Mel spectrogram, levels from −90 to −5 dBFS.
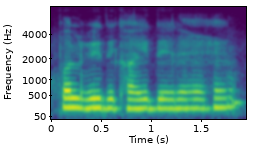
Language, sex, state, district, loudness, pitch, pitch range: Hindi, female, Jharkhand, Deoghar, -16 LUFS, 200 Hz, 195-210 Hz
